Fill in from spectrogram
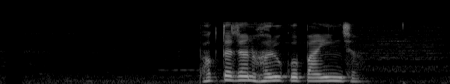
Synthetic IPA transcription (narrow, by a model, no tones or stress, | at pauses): bʱʌkt̪ʌd͡zʌnɦʌɾukopaint͡sʰʌ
